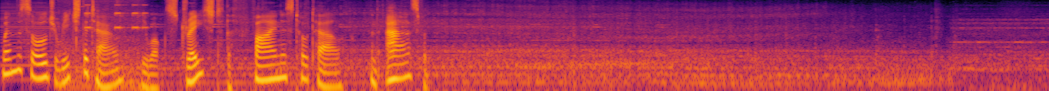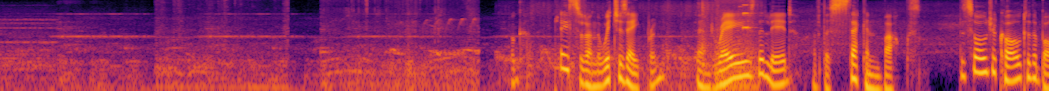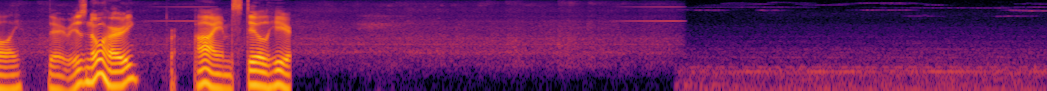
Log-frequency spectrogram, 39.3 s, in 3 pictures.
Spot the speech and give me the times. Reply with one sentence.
You can hear the speech from 0.0 to 5.3 s and from 19.5 to 29.9 s.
